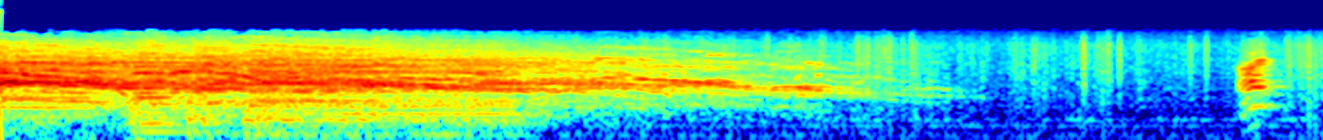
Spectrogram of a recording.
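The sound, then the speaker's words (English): A large stadium crowd rises to its feet, roaring with cheers and applause for Lou as he comes up to the microphone at a ball field, loud and sustained, then gradually fades to scattered claps and near quiet before a brief shout near the end. “And the crowd rose to its feet and they told him they loved him.”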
